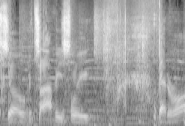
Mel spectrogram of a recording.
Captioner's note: lips smacking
